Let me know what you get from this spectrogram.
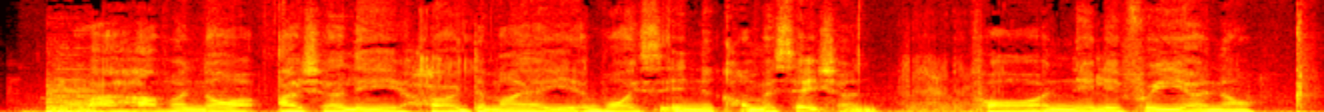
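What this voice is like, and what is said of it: Chinese-sounding accent. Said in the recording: “She comes out with a Chinese accent.”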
